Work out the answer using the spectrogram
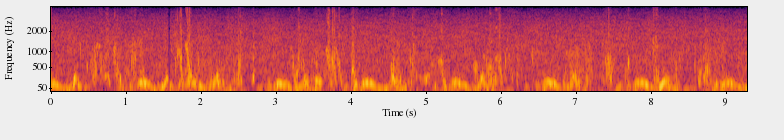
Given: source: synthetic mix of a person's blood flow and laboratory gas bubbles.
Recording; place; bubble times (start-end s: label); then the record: Doppler ultrasound of blood flow; precordium
0.36-1.36 s: bubbles
1.60-2.00 s: bubbles
2.07-2.59 s: bubbles
2.65-2.75 s: bubbles
3.17-3.92 s: bubbles
3.97-4.12 s: bubbles
4.51-4.71 s: bubbles
4.74-5.29 s: bubbles
5.62-6.26 s: bubbles
6.41-6.46 s: bubbles
6.82-7.25 s: bubbles
7.34-7.55 s: bubbles
7.62-7.75 s: bubbles
8.01-8.15 s: bubbles
8.30-8.41 s: bubbles
8.55-9.03 s: bubbles
From the record:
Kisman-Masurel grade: 342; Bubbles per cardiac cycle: rolling drumbeat, 9 or more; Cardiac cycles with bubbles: 100%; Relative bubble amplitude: moderate (0.250 to 0.450); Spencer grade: 3 (all of the cardiac periods contain showers or single bubble signals, but not dominating or overriding the cardiac motion signals); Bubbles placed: only in the low amplitude regions of the cardiac cycle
